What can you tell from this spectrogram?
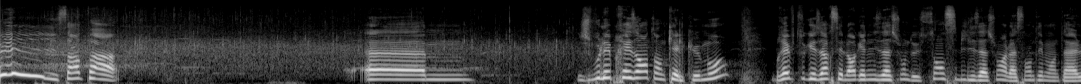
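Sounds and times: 
audience applause: 0.0 - 6.4
speech: 0.7 - 1.3, 3.6 - 4.8, 5.8 - 10.7.

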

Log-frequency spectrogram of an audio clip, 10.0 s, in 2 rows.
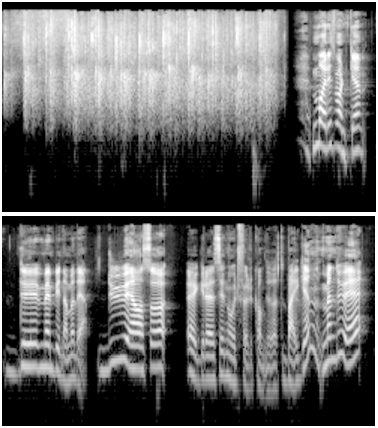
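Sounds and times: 
audience applause: 0.0 - 3.8
speech: 4.1 - 9.9.

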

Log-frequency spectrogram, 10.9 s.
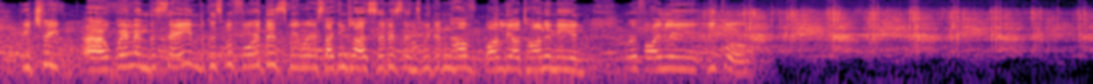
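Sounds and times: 
speech: 0.2 - 7.7
large crowd chanting: 6.7 - 10.9.

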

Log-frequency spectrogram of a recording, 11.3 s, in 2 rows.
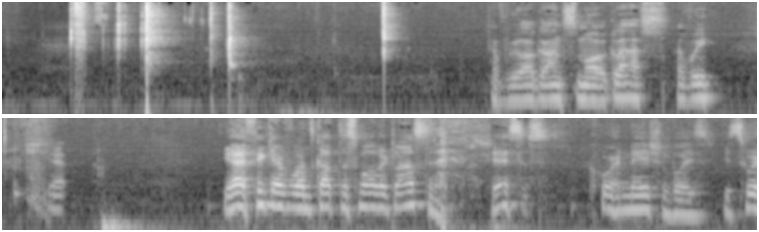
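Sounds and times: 
beer cans cracking open with fizzy hiss: 0.5 - 2.0
speech: 3.7 - 5.4, 6.0 - 6.2, 7.3 - 11.3.

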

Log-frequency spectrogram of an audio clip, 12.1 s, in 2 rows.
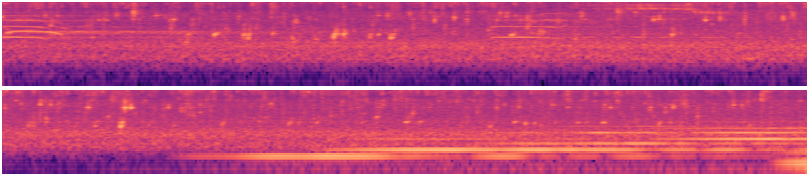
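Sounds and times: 
brook trickling and splashing: 0.0 - 12.0
low humming tone: 7.4 - 12.0.

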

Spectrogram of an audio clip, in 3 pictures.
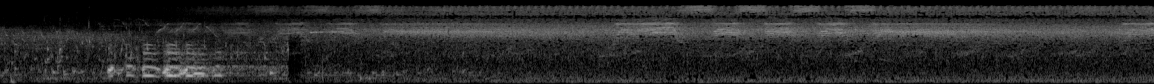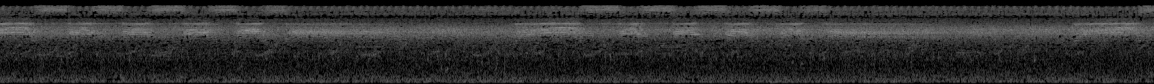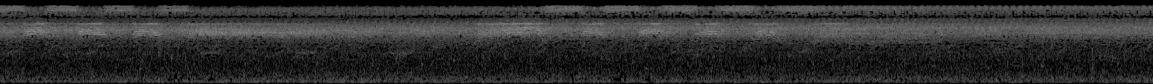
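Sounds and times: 
forest insect chorus: 0.0 - 34.5
louder squealing calls: 0.8 - 4.0.

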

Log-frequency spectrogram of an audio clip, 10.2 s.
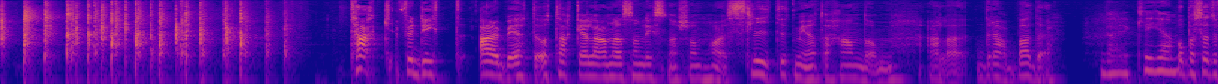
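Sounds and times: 
light applause: 0.0 - 2.6
speech: 3.0 - 10.1.

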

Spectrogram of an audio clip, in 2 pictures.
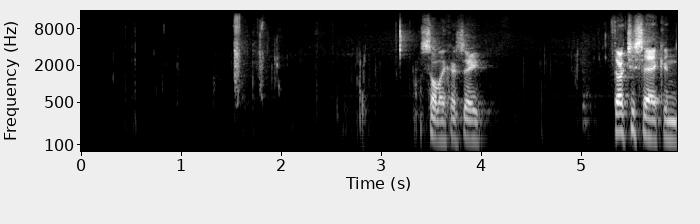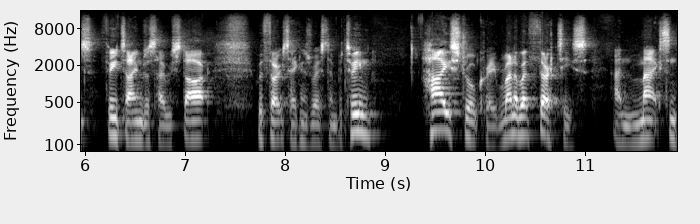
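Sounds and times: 
person drinking with gulping swallows: 0.4 - 3.4
speech: 3.4 - 4.2, 5.3 - 11.9.

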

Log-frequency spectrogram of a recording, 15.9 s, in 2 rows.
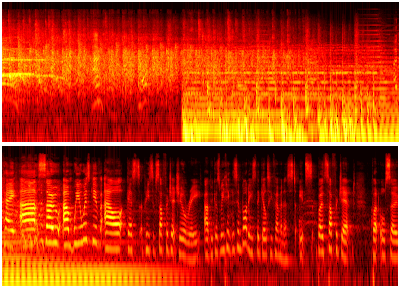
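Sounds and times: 
crowd clapping and cheering: 0.0 - 7.5
upbeat music with heavy bass line: 3.6 - 11.6
speech: 8.4 - 15.8.

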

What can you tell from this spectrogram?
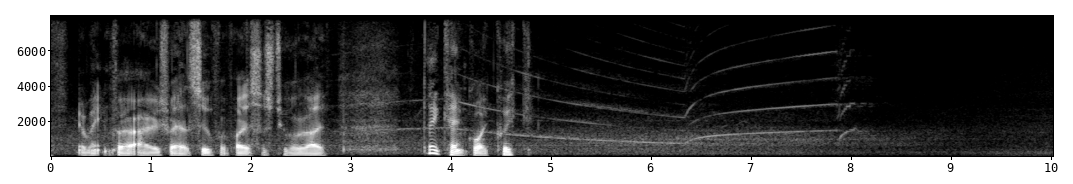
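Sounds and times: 
traffic rumble: 0.0 - 10.0
speech: 0.2 - 3.1, 3.7 - 4.9
emergency vehicle siren: 1.8 - 8.8.

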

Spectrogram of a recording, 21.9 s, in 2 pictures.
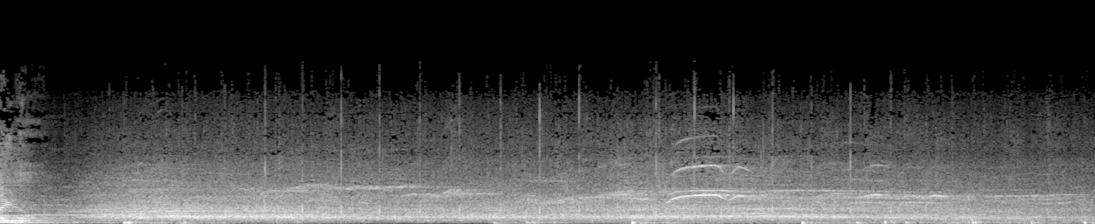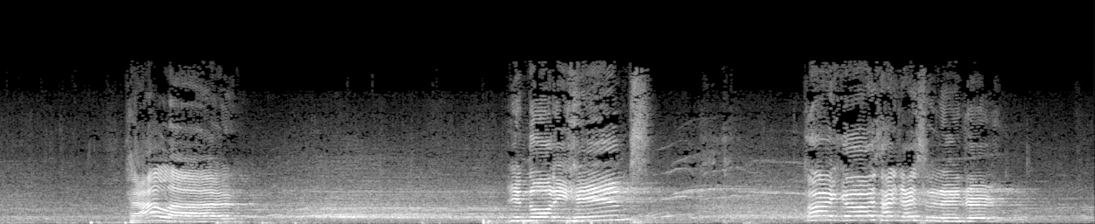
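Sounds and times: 
speech: 0.0 - 0.4, 12.3 - 12.6
cheers and whoops: 0.5 - 11.5, 12.6 - 21.6
crowd applause: 0.6 - 21.8
high whistles: 2.5 - 11.9, 16.8 - 19.7.

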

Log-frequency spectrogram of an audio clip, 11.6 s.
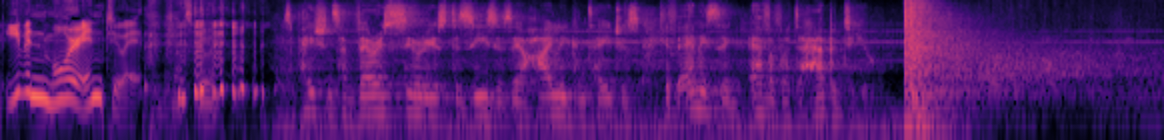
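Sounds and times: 
speech: 0.0 - 8.8
laughter: 1.4 - 2.8
gunshot in a film trailer for Chained for Life: 9.0 - 11.4.

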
